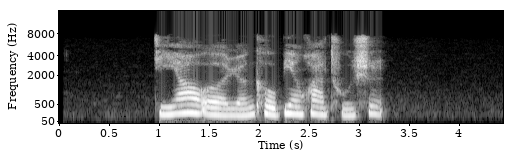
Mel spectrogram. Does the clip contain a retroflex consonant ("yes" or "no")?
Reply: yes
